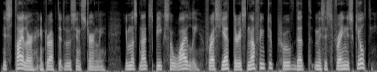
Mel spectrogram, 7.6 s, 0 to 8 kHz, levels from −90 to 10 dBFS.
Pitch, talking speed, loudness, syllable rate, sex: 135 Hz, 190 wpm, -20 LUFS, 5.0 syllables/s, male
